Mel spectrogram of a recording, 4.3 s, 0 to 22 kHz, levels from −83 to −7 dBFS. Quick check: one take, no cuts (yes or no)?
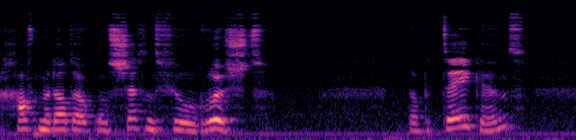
no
